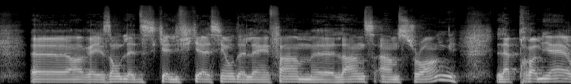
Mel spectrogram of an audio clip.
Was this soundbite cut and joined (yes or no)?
no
